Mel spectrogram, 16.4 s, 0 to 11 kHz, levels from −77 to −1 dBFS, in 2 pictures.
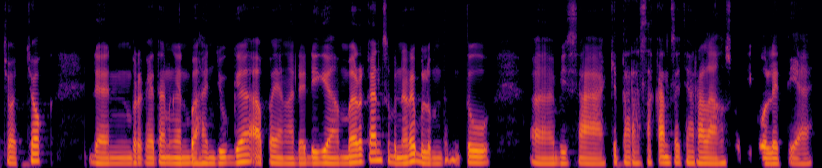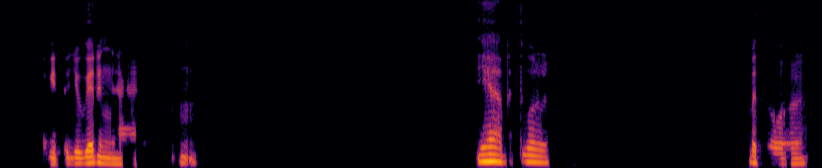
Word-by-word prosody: cocok 145 Hz, +7 st, -1 dB, 0.3 s
dan 105 Hz, -2 st, 0 dB
berkaitan 110 Hz, 0 st, 0 dB
dengan 105 Hz, 0 st, +2 dB
bahan 105 Hz, +1 st, +1 dB
juga. 115 Hz, +5 st, +2 dB
Apa -, -, 0 dB
yang 105 Hz, -, -2 dB
ada 105 Hz, 0 st, -1 dB
di 110 Hz, +1 st, +1 dB
gambar 110 Hz, +1 st, +3 dB
kan, 165 Hz, 0 st, +5 dB
sebenernya 115 Hz, -1 st, +3 dB
belum 105 Hz, -5 st, 0 dB
tentu, 165 Hz, -8 st, -2 dB, 0.6 s
eee, 100 Hz, -2 st, -1 dB
bisa 105 Hz, -1 st, -1 dB
kita -, -, -4 dB
rasakan 115 Hz, +1 st, 0 dB
secara 110 Hz, -1 st, 0 dB
langsung 105 Hz, +1 st, -2 dB
di -, -, -20 dB
kulit, 105 Hz, -1 st, +1 dB
ya. 100 Hz, -1 st, -3 dB, 0.5 s
Begitu 105 Hz, 0 st, -6 dB
juga 115 Hz, +2 st, +4 dB
dengan 100 Hz, -4 st, 0 dB, 0.6 s
mhm. -, -, -7 dB, 2.8 s
Iya, 140 Hz, 0 st, +6 dB
betul. 130 Hz, -2 st, -2 dB, 2.0 s
Betul. 100 Hz, 0 st, -4 dB
110 Hz, 115 wpm, -25 LUFS, 105-115 Hz, 2.8 s, Iya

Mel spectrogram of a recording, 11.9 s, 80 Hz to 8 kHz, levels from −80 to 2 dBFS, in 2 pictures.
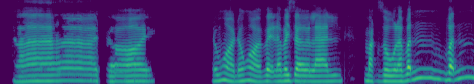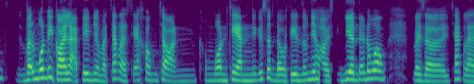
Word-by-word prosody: À, 200 Hz, +2 st, -6 dB
trời 185 Hz, -1 st, -8 dB
ơi. 190 Hz, +1 st, -4 dB, 0.8 s
Đúng 205 Hz, +3 st, -8 dB
rồi, 205 Hz, -4 st, -3 dB
đúng 200 Hz, +3 st, -6 dB
rồi. 195 Hz, -5 st, -4 dB
Vậy 195 Hz, -1 st, -4 dB
là 195 Hz, -, -4 dB
bây 205 Hz, +1 st, -1 dB
giờ 195 Hz, -2 st, -2 dB
là 190 Hz, 0 st, -3 dB, 0.4 s
mặc 195 Hz, -2 st, -5 dB
dù 195 Hz, 0 st, -3 dB
là 190 Hz, 0 st, -1 dB
vẫn 285 Hz, +7 st, -4 dB
vẫn 295 Hz, +7 st, -4 dB
s -, -, -32 dB, 0.2 s
vẫn 235 Hz, +5 st, +5 dB
muốn 310 Hz, +1 st, +8 dB
đi 330 Hz, -, +4 dB
coi 235 Hz, -5 st, +8 dB
lại 235 Hz, -, +5 dB
phim 235 Hz, -1 st, +1 dB
nhưng 225 Hz, -2 st, -3 dB
mà 195 Hz, -, -2 dB
chắc 275 Hz, +6 st, 0 dB
là 205 Hz, -, +2 dB
sẽ 220 Hz, +3 st, -4 dB
không 225 Hz, -1 st, -5 dB
chọn 195 Hz, -4 st, -1 dB
ừ, 195 Hz, -, -20 dB
không 215 Hz, 0 st, -12 dB
bon 225 Hz, 0 st, +2 dB
chen 215 Hz, -2 st, +5 dB
những 220 Hz, +1 st, -6 dB
cái 250 Hz, -, 0 dB
suất 305 Hz, -5 st, 0 dB
đầu 210 Hz, -1 st, +1 dB
tiên 220 Hz, +1 st, +1 dB
giống 225 Hz, +2 st, -3 dB
như 260 Hz, -, +4 dB
hồi 200 Hz, -, +1 dB
sinh 210 Hz, -2 st, -14 dB
viên 250 Hz, 0 st, +7 dB
nữa, 245 Hz, -, -1 dB
đúng 270 Hz, +2 st, +2 dB
không? 275 Hz, -2 st, +4 dB, 0.3 s
Bây 220 Hz, -1 st, 0 dB
giờ 190 Hz, -2 st, 0 dB
chắc 265 Hz, +5 st, -1 dB
là 190 Hz, -2 st, -2 dB
215 Hz, 265 wpm, -22 LUFS, 195-240 Hz, 0.8 s, muốn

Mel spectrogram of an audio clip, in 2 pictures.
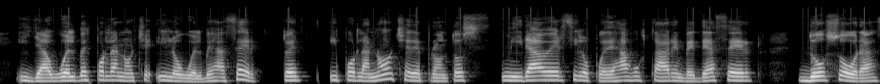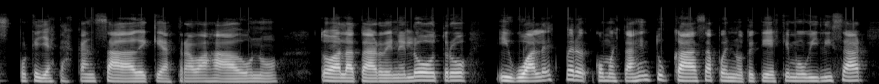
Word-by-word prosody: y 180 Hz, -3 st, -3 dB
ya 155 Hz, -1 st, +3 dB
vuelves 180 Hz, +5 st, +2 dB
por 205 Hz, 0 st, -1 dB
la 200 Hz, -1 st, 0 dB
noche 170 Hz, -1 st, -4 dB
y 195 Hz, 0 st, -2 dB
lo 165 Hz, -3 st, +2 dB
vuelves 145 Hz, +3 st, -1 dB
a 165 Hz, -, -1 dB
hacer. 165 Hz, 0 st, -2 dB, 0.2 s
Entonces, 190 Hz, 0 st, +1 dB, 0.2 s
y 200 Hz, -1 st, -3 dB
por 195 Hz, 0 st, -1 dB
la 170 Hz, -2 st, +1 dB
noche, 225 Hz, +2 st, -1 dB
de 170 Hz, -2 st, +2 dB
pronto, 160 Hz, +2 st, -3 dB
s 185 Hz, 0 st, -9 dB
mira 190 Hz, +1 st, +3 dB
a -, -, +2 dB
ver 200 Hz, -1 st, +2 dB
si 200 Hz, +3 st, -8 dB
lo 180 Hz, -2 st, -1 dB
puedes 155 Hz, +1 st, -1 dB
ajustar 180 Hz, -1 st, -1 dB
en 165 Hz, -2 st, -1 dB
vez 145 Hz, -1 st, -2 dB
de 165 Hz, -, +1 dB
hacer 180 Hz, 0 st, +1 dB, 0.4 s
2 185 Hz, +4 st, +3 dB
horas, 165 Hz, -2 st, +1 dB
porque 165 Hz, 0 st, -3 dB
ya 150 Hz, -, +1 dB
estás 150 Hz, -1 st, -13 dB
cansada 150 Hz, -3 st, +1 dB
de 145 Hz, -1 st, 0 dB
que 150 Hz, -, -3 dB
has 135 Hz, -, -8 dB
trabajado, 140 Hz, -2 st, 0 dB
¿no? 140 Hz, 0 st, -6 dB, 0.4 s
Toda 165 Hz, -3 st, +5 dB
la 155 Hz, -1 st, +4 dB
tarde 150 Hz, -1 st, +3 dB
en 150 Hz, +1 st, -2 dB
el 160 Hz, +3 st, -1 dB
otro. 185 Hz, -1 st, +2 dB, 0.3 s
Igual 165 Hz, 0 st, +4 dB
es 200 Hz, +2 st, -4 dB
pero 210 Hz, -5 st, +1 dB
como 175 Hz, -1 st, -2 dB
estás 165 Hz, +1 st, -1 dB
en 205 Hz, +1 st, -3 dB
tu 210 Hz, -1 st, -5 dB
casa, 175 Hz, +1 st, +3 dB
pues, 175 Hz, -3 st, -1 dB
no 150 Hz, -3 st, -2 dB
te 155 Hz, -, -4 dB
tienes 155 Hz, -2 st, -2 dB
que 175 Hz, -, -4 dB
movilizar. 175 Hz, +3 st, 0 dB
170 Hz, 210 wpm, -18 LUFS, 155-185 Hz, 0.4 s, Toda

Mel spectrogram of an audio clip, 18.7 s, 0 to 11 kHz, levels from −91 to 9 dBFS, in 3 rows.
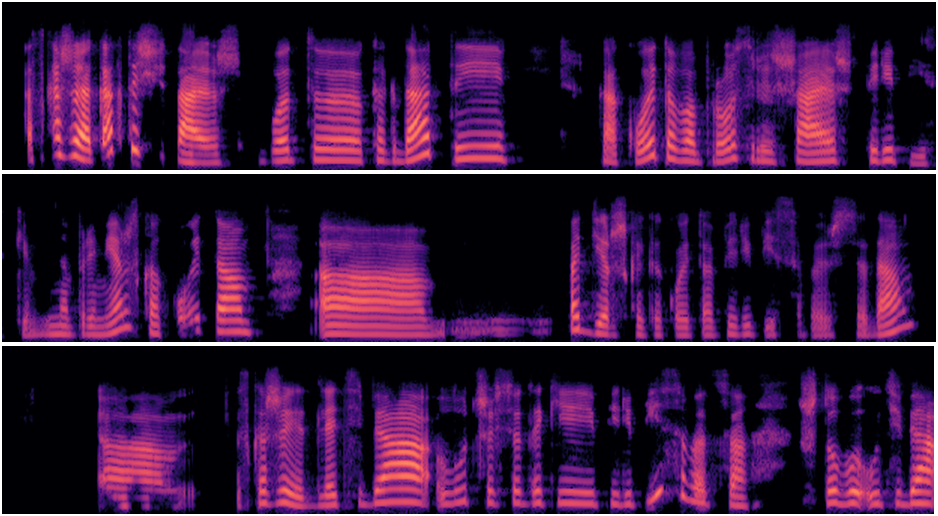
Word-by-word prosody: А -, -, -2 dB
скажи, 315 Hz, -2 st, +2 dB
а -, -, +11 dB
как -, -, +4 dB
ты 415 Hz, -, +3 dB
считаешь, 165 Hz, -, +3 dB, 0.2 s
вот, 200 Hz, +1 st, 0 dB
э, 205 Hz, -2 st, +1 dB
когда 200 Hz, -, +4 dB
ты 240 Hz, 0 st, -3 dB, 0.6 s
какой-то 245 Hz, -5 st, 0 dB
вопрос 190 Hz, +5 st, -3 dB
решаешь 185 Hz, -1 st, 0 dB
в -, -, -46 dB
переписке, 200 Hz, -9 st, -10 dB
например, 165 Hz, -, -7 dB
с -, -, -18 dB
какой-то, 220 Hz, +5 st, -1 dB, 0.4 s
а, 165 Hz, -2 st, +3 dB
м 185 Hz, +4 st, -19 dB, 0.8 s
поддержкой 185 Hz, -9 st, -3 dB
какой-то 150 Hz, 0 st, -12 dB
переписываешься, 165 Hz, +1 st, -16 dB
да? -, -, -1 dB, 0.9 s
Ам, 170 Hz, -2 st, -3 dB, 0.4 s
скажи, 225 Hz, -5 st, -2 dB
для 185 Hz, +3 st, -3 dB
тебя 240 Hz, +5 st, +6 dB
лучше 235 Hz, +1 st, -8 dB
всё-таки 225 Hz, -1 st, -7 dB
переписываться, 235 Hz, -, -5 dB, 0.3 s
чтобы 230 Hz, -1 st, -1 dB
у 210 Hz, -, -6 dB
тебя 220 Hz, +1 st, +2 dB
200 Hz, 110 wpm, -25 LUFS, 170-230 Hz, 0.9 s, а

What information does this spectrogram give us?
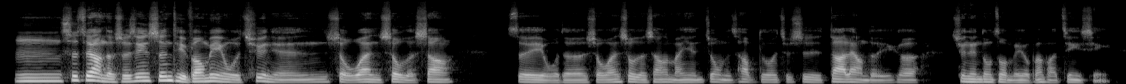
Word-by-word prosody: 嗯， 155 Hz, +1 st, +1 dB
是 195 Hz, +5 st, +3 dB
这 195 Hz, -, +5 dB
样 180 Hz, -5 st, +9 dB
的。 125 Hz, -3 st, +3 dB
首 135 Hz, +3 st, +2 dB
先 170 Hz, +4 st, +4 dB
身 185 Hz, +3 st, +6 dB
体 165 Hz, -8 st, +5 dB
方 140 Hz, +4 st, +5 dB
面， 150 Hz, -4 st, +4 dB
我 110 Hz, -3 st, 0 dB
去 150 Hz, +8 st, -1 dB
年 110 Hz, 0 st, -4 dB
手 120 Hz, -3 st, -2 dB
腕 115 Hz, 0 st, +2 dB
受 110 Hz, +2 st, +1 dB
了 95 Hz, -2 st, -4 dB
伤， 115 Hz, +3 st, -1 dB, 0.5 s
所 115 Hz, -2 st, -4 dB
以 105 Hz, -1 st, +1 dB
我 95 Hz, -1 st, -5 dB
的 100 Hz, +1 st, -4 dB
手 105 Hz, 0 st, -4 dB
腕 110 Hz, +2 st, -2 dB
受 120 Hz, -1 st, -2 dB
的 105 Hz, -, -4 dB
伤 115 Hz, +2 st, -4 dB
蛮 105 Hz, 0 st, -4 dB
严 105 Hz, 0 st, -6 dB
重 115 Hz, 0 st, -7 dB
的， 100 Hz, -, -6 dB
差 120 Hz, +4 st, -6 dB
不 105 Hz, -, -18 dB
多 110 Hz, 0 st, -7 dB
就 110 Hz, +1 st, -13 dB
是 110 Hz, -2 st, -7 dB
大 120 Hz, +3 st, +2 dB
量 110 Hz, -3 st, -2 dB
的 95 Hz, 0 st, -6 dB
一 100 Hz, +1 st, -10 dB
个 105 Hz, -1 st, -7 dB, 0.3 s
训 135 Hz, -, -5 dB
练 120 Hz, -2 st, 0 dB
动 120 Hz, -1 st, -2 dB
作 115 Hz, +1 st, -3 dB
没 95 Hz, -1 st, -5 dB
有 95 Hz, -1 st, -3 dB
办 110 Hz, +1 st, -5 dB
法 95 Hz, -2 st, -8 dB
进 105 Hz, 0 st, -6 dB
行。 -, -, -11 dB
110 Hz, 275 characters per minute, -21 LUFS, 105-125 Hz, 0.5 s, 样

